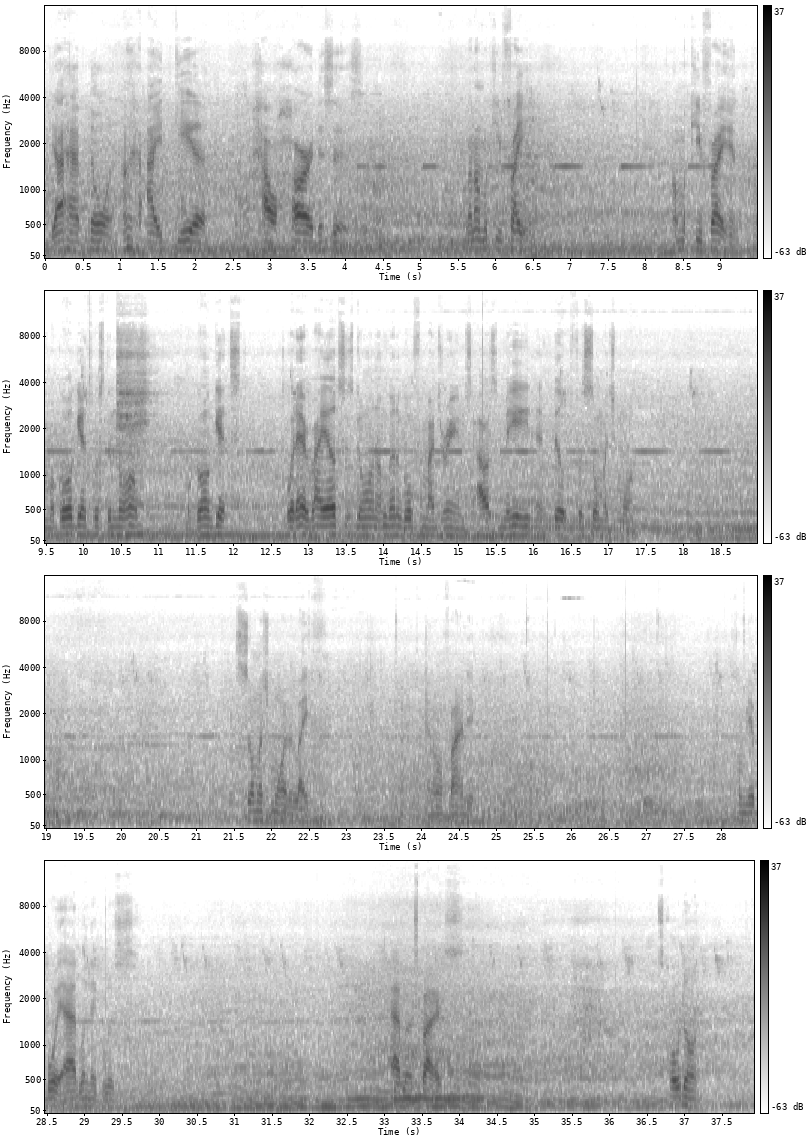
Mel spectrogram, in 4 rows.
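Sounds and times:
low rumble of street traffic: 0.0s - 37.9s.

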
